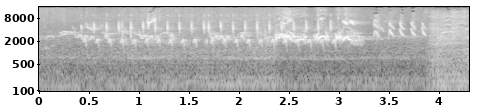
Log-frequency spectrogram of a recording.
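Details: Oriental magpie-robin (kacer dapur) in full song at a bird-market kiosk, singing a fast run of high, sharp repeated notes and squeaky phrases, with a brief burst of noise at the end.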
